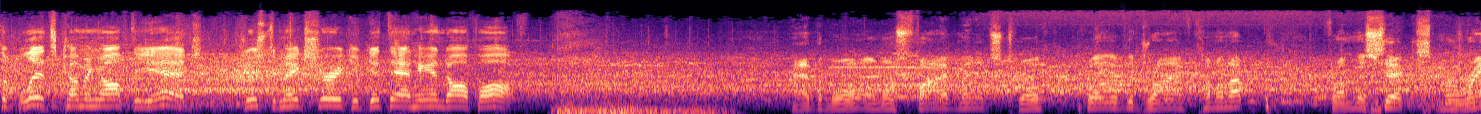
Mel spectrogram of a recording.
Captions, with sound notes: Knowshon Moreno, touchdown, Denver. [cheering]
